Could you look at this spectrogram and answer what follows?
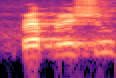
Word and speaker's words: preparation: प्रिपेयर इसका जो है वो वर्ब है, लेकिन आप देखें प्रोनाउंसिएशन में जो है फ़र्क है। जो वर्ब है उसको हम पढ़ते हैं प्रीपेयर, बट जो नाउन है उसको हमने पढ़ना है प्रेपरेशन।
